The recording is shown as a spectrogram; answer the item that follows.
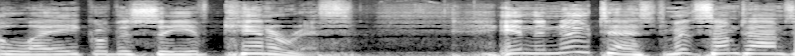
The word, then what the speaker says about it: Kinnereth: or the Sea of Kinnereth. Kinnereth. Sometimes you see that spelled with a C-H, pronounced with a K. Sometimes you see it spelled with a K.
